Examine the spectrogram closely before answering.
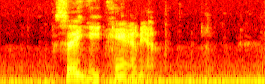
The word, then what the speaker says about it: Sego Canyon: local that we met the guy from Blanding pronounced SEO Canyon which is SEO is sey sey Canyon so anyway we're going up here to look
